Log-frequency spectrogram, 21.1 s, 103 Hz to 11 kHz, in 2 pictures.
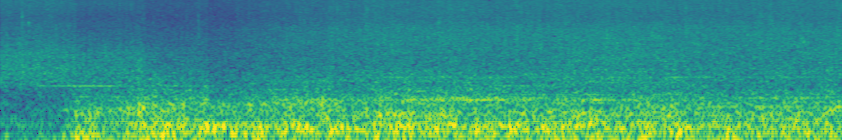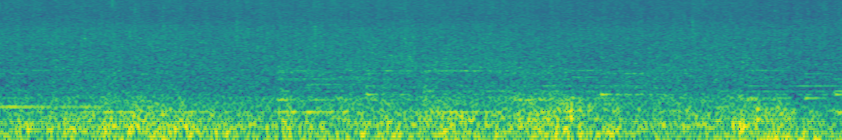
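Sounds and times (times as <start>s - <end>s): heavy rain: 0.0s - 21.0s
low rumble of thunder: 0.0s - 21.0s.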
